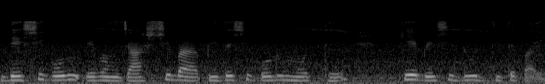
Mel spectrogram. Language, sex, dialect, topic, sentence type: Bengali, female, Western, agriculture, question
